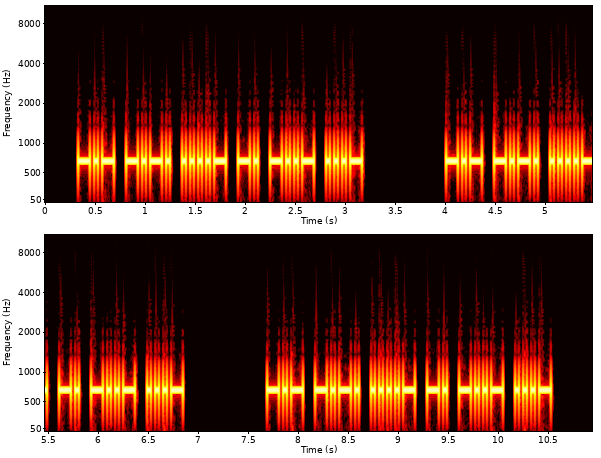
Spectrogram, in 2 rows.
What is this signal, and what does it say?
Morse code, heard as a keyed tone, about 30 wpm, 700 Hz. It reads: KC4NXV KC4NXV KC4NXV
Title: USA Call Signs - 6 Characters - Repeated 3x - 30wpm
